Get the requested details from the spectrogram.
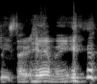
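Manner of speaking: acted-out fear. Recalling facing a car that came too close, retelling being scared. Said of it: "I also was very scared because I was like".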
